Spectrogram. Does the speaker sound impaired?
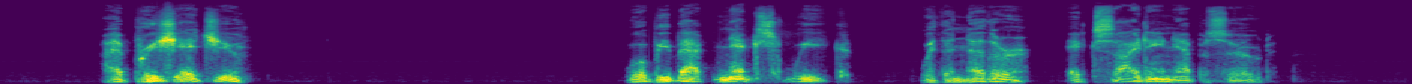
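Yes: partial laryngectomy after throat cancer; one vocal cord remaining.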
